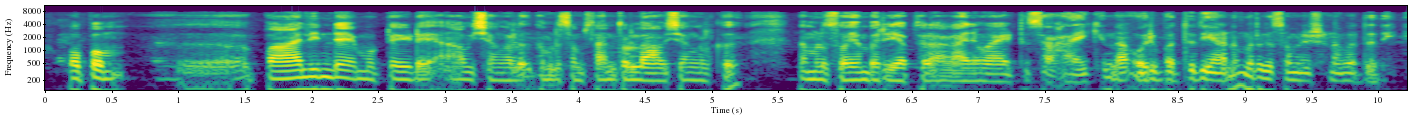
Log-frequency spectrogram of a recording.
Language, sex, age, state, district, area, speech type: Malayalam, male, 45-60, Kerala, Alappuzha, rural, spontaneous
